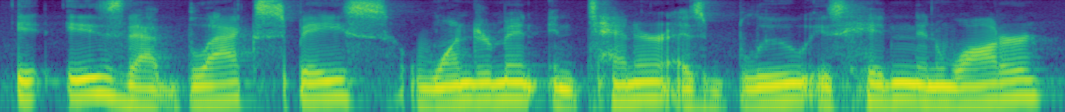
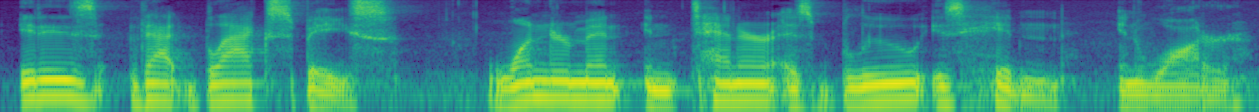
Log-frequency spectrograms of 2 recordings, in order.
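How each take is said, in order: First: The voice rises at the end like a question. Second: The voice falls at the end like a statement. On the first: It is asked as a question. The speaker calls it right. "That was a question" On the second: It is asserted as a fact. The speaker calls it wrong. "I read it as a statement"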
